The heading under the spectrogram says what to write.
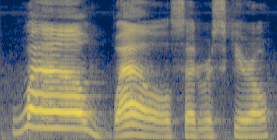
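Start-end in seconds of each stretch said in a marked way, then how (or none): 0.1-1.7 a sly, drawn-out well; mock the girl lightly as a rat; gloating rat.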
